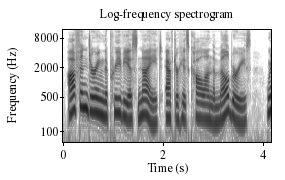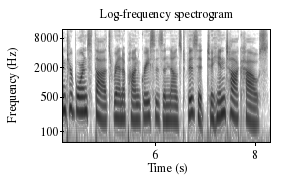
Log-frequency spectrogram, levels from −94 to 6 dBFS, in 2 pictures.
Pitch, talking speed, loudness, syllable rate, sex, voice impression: 200 Hz, 150 wpm, -17 LUFS, 4.8 syllables/s, female, very feminine, slightly middle-aged, slightly powerful, intellectual, slightly strict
